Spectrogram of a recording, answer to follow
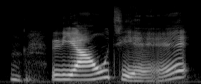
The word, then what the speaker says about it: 了解: 그 다음 요거 진짜 많은 분들이 이거를 자꾸 러라고 읽어요. 이거 발음 어떻게 해야 돼요? 了解. 죄송해요. 了解에서 AO.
